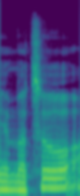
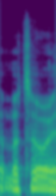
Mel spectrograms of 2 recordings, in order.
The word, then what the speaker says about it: Mathur: My name is Roy Matur. I'm a writer. Matur is spelt M-A-T-H-U-R.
